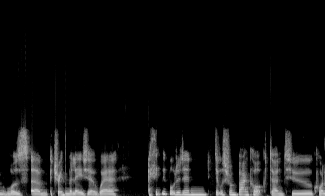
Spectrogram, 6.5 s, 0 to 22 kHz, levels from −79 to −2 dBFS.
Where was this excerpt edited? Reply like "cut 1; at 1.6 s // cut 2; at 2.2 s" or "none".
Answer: cut 1; at 1.3 s // cut 2; at 4.3 s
